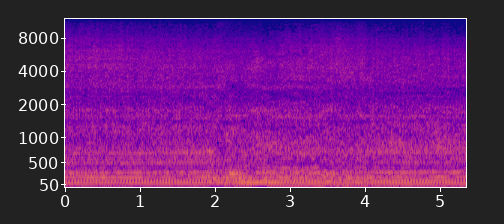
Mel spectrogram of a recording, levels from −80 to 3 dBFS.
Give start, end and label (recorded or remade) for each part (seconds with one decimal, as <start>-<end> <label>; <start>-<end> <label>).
0.0-1.9 recorded; 1.9-2.7 remade; 2.7-3.4 recorded; 3.4-4.1 remade; 4.1-5.4 recorded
